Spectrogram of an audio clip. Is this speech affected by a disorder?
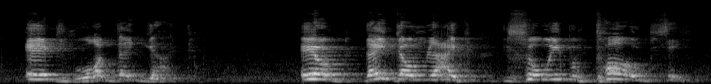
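Yes: cerebral palsy; no breathing for 18 minutes at birth; speech still sounds atypical.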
